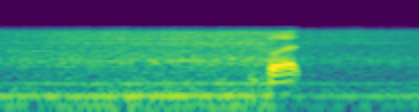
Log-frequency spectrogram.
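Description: A steady low motor hum with a rushing noise over it. The rush swells and then drops away about a second and a half in.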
